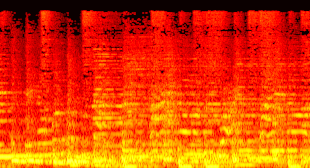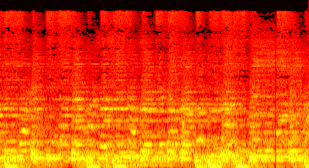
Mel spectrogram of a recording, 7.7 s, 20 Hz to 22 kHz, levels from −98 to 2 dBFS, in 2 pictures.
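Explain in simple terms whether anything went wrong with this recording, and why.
Three short glitches at 4.62–4.64 s, 6.16–6.18 s and 7.32–7.37 s come from a corrupt frame decoded: damaged compressed data was played anyway, scattering sound into wrong frequencies.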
